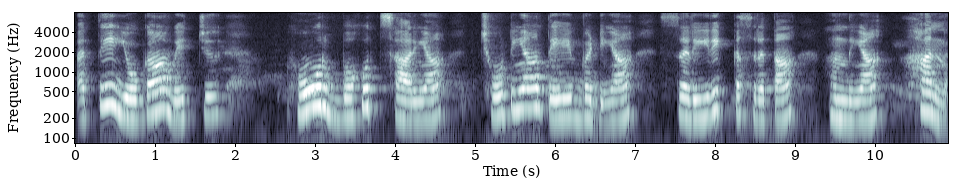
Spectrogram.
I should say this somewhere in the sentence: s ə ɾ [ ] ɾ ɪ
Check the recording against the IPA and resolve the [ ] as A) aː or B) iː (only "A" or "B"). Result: B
